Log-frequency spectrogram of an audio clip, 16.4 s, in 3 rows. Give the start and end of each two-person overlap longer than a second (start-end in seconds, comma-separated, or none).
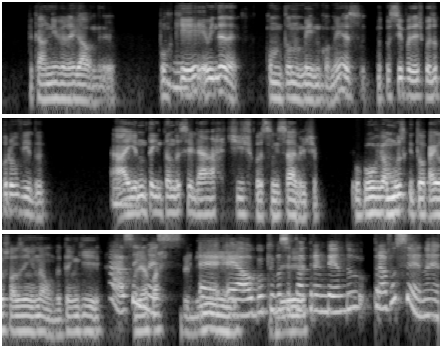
12.6-14.0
